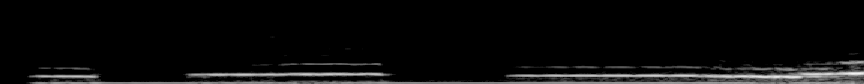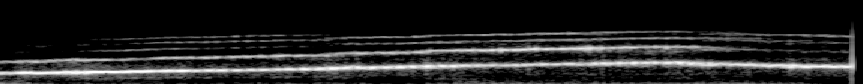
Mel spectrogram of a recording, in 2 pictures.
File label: paranormal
